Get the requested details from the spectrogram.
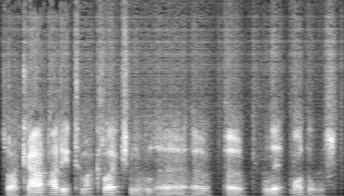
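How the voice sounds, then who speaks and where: A man's voice: fairly low pitch, fairly even intonation, fairly quick, a little mellow, slight background noise. A British man giving a casual hands-on build tutorial in a rambling, self-deprecating way with playful asides. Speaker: hobbyist presenter.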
